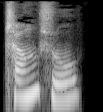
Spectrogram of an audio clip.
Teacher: Using two rising tones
